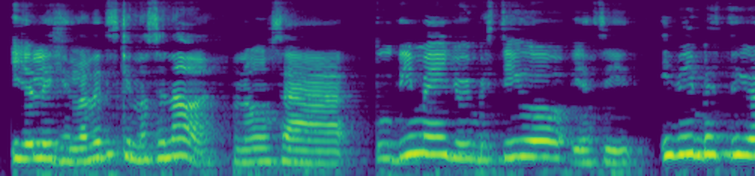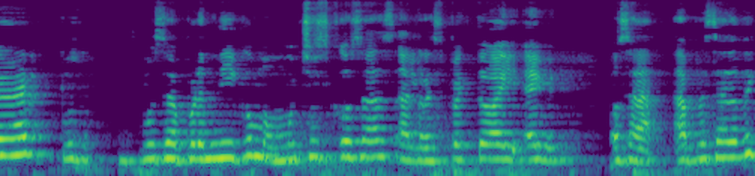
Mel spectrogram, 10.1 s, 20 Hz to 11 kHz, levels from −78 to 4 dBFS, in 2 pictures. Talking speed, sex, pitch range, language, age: 225 wpm, female, 210-250 Hz, Spanish, 20-39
